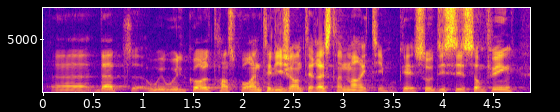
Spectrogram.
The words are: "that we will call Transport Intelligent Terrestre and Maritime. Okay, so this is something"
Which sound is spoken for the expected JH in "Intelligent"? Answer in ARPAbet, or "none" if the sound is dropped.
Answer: ZH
